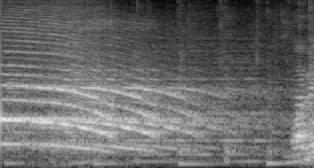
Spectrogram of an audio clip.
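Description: A man's long held vocal note, sung or cried out, that slides steadily down in pitch and fades away over about two seconds, over a low repeating beat.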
